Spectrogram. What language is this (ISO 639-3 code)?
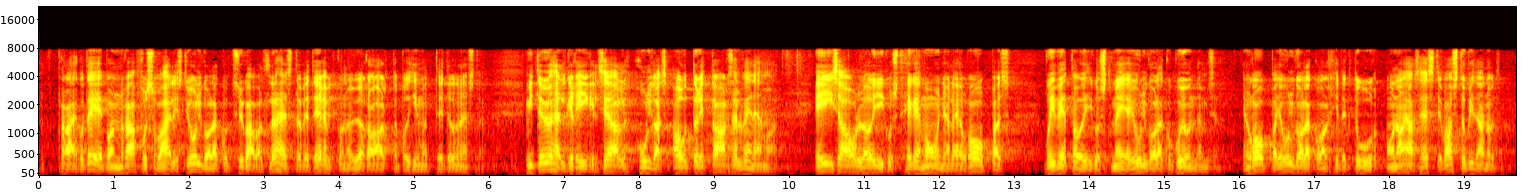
est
